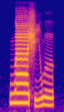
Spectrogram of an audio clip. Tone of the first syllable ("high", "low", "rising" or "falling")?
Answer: high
